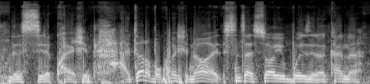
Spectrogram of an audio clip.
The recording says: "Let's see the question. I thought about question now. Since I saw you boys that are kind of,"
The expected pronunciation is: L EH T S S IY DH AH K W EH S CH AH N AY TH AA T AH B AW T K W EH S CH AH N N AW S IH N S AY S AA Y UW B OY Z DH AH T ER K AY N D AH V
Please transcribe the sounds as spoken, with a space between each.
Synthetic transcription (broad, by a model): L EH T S S IY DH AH K W EH S CH AH N AY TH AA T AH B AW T K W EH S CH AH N N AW S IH N S AY S AA Y UW B OY Z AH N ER K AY N AH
